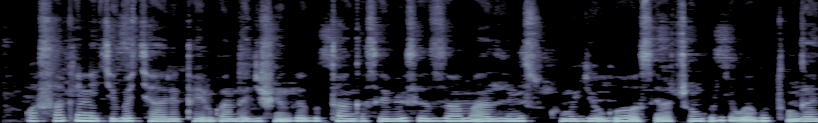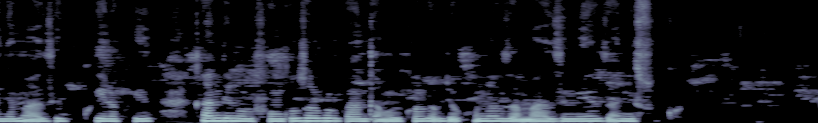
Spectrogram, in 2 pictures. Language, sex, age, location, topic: Kinyarwanda, female, 18-24, Kigali, health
